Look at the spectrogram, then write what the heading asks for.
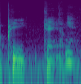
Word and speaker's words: pecan: pecan not pecan okay a pecan is what you do when you're in the woods and you got nothing else to use yeah a pea can okay just that's how you remember how to pronounce it very sweet and so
